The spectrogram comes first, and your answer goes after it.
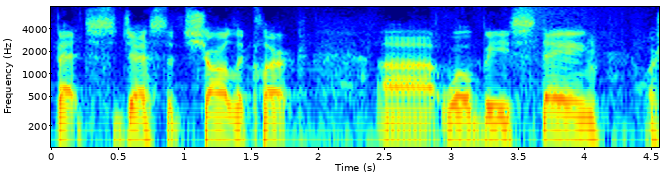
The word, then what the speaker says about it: Leclerc: to suggest that Charles Leclerc will be staying, or Charles Leclerc, however you want to pronounce it. It's got a C at the end.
